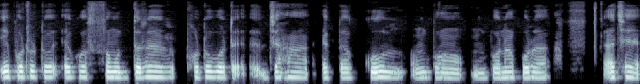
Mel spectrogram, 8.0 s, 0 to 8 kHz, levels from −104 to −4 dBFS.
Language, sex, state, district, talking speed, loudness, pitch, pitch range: Bengali, male, West Bengal, Jhargram, 105 wpm, -19 LUFS, 155 Hz, 150-160 Hz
